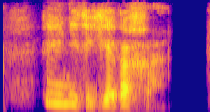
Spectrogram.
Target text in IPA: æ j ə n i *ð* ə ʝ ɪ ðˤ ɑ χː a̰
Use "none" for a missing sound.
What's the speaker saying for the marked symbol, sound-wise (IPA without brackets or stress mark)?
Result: θ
